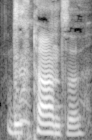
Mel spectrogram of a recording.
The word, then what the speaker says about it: Lufthansa: Lufthansa? – Lufthansa.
